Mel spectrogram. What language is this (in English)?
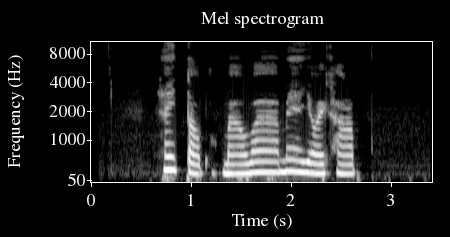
Thai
